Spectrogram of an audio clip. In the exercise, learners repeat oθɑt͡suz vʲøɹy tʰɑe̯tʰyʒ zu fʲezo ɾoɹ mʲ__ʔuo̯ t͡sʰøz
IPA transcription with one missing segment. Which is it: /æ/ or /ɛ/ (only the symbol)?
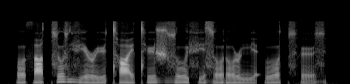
æ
